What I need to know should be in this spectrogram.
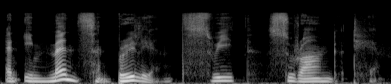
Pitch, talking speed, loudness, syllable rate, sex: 150 Hz, 105 wpm, -19 LUFS, 3.9 syllables/s, female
